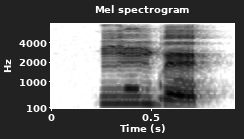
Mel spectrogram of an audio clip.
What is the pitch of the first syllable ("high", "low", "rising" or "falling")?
high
